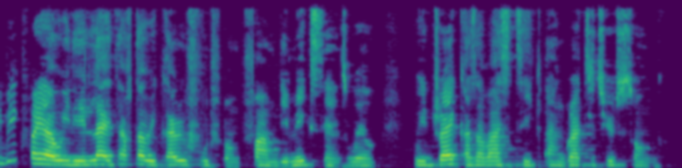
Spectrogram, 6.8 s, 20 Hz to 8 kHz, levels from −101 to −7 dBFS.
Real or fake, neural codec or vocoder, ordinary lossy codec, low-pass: real; none; none; none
